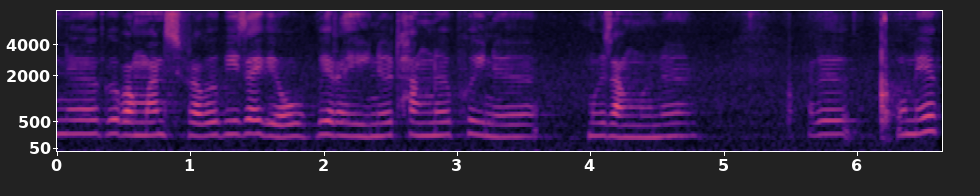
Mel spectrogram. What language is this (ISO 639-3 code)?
brx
